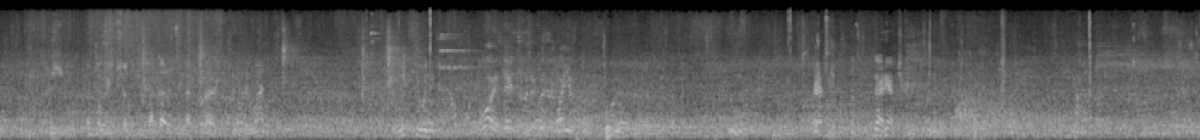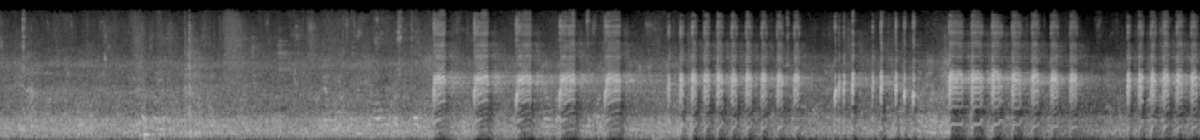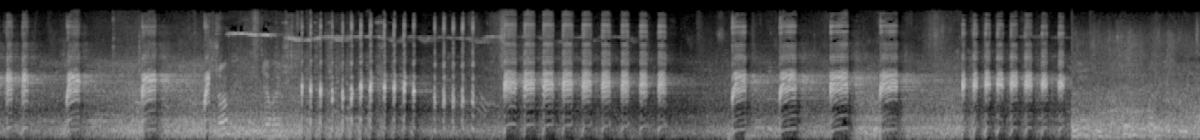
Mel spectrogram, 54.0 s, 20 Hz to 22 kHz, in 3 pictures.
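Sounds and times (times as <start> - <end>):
duck call quacking: 24.5 - 34.3, 34.9 - 37.4, 38.1 - 38.6, 43.6 - 46.1, 47.0 - 49.7, 50.4 - 52.1.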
